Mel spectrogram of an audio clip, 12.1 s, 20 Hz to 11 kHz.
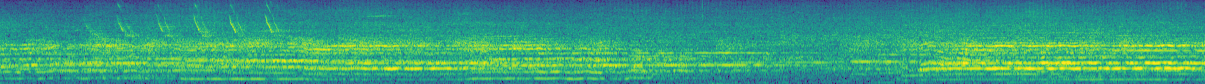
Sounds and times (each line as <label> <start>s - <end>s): Evening Azhan 0.0s - 12.0s
Birds 0.6s - 4.2s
